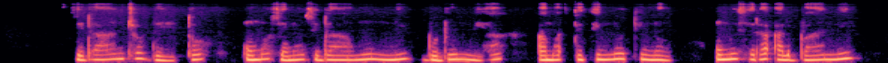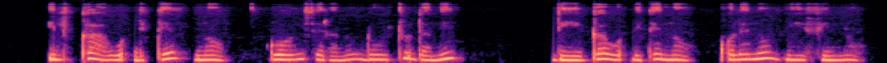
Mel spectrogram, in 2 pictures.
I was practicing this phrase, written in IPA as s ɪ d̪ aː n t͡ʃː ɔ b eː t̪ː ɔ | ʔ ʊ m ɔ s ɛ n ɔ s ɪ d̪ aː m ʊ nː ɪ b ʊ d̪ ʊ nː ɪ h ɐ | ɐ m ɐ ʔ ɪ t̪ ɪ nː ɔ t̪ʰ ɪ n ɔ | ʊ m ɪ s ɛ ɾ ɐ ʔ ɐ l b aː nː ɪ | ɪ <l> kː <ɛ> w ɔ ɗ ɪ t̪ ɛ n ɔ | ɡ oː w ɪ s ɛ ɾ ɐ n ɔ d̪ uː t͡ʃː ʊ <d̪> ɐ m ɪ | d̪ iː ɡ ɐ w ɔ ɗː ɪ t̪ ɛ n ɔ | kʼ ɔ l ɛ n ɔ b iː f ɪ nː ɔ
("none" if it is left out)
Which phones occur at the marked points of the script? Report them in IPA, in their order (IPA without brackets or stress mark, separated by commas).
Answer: l, a, d̪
